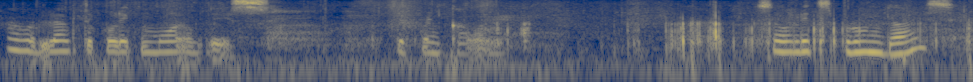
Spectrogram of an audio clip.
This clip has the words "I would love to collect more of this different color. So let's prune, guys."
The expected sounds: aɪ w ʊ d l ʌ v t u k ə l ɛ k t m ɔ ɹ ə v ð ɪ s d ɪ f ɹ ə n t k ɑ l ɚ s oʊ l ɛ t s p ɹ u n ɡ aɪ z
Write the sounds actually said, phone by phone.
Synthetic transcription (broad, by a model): aɪ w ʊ d l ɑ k t u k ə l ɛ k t m ɔ ɹ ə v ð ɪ s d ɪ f ɹ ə n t k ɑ w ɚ s oʊ l ɛ t s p ɹ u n ɡ aɪ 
